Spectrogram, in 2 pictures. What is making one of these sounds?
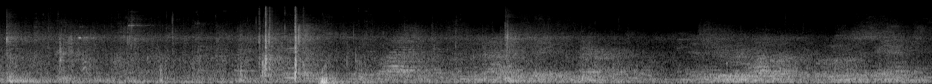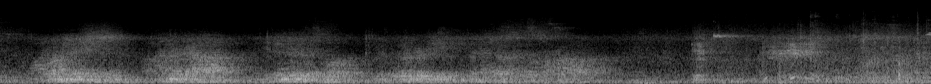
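A group of men and women recite together in unison in a large echoing hall.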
